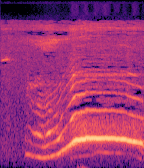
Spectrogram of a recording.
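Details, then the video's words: Rogue, a pet dog left in the kennel, complaining in a long whine that starts low, slides upward and holds a steady, slightly wavering high tone for over a second before dipping at the end. "Rogue song of despair"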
